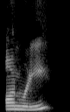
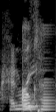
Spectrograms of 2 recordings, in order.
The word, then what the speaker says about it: Henri: There was a hurricane Henri is apparently how you say it, not Henry. Henri.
